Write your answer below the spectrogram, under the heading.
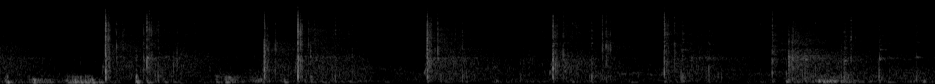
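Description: Badminton shuttlecock struck back and forth with rackets, a sharp crack about once a second, with footsteps thudding on the court.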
